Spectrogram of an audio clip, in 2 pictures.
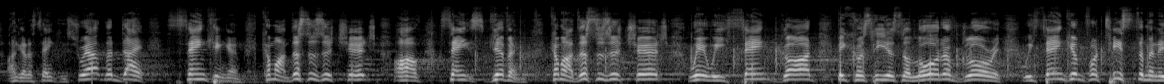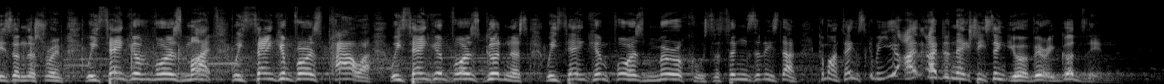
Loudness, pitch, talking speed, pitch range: -23 LUFS, 230 Hz, 215 wpm, 205-245 Hz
